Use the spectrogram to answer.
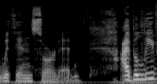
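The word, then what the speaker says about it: Sortd: it's called sorted and it's spelled s o RTD so no e in there but sorted and it's an add-on or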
